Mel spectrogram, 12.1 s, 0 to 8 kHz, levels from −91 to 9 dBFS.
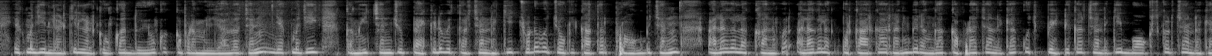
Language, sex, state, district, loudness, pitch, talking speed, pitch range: Garhwali, male, Uttarakhand, Uttarkashi, -20 LUFS, 175 Hz, 240 wpm, 160-190 Hz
